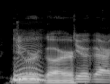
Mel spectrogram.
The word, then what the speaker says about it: duergar: lesson what's a drugar so drugaars or what how do you pronounce that drew guard i don't have the word in front of me though duergar yeah so they're they're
